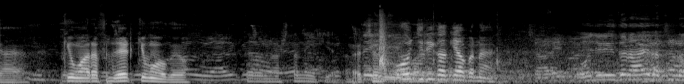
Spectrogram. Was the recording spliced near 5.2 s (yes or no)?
no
